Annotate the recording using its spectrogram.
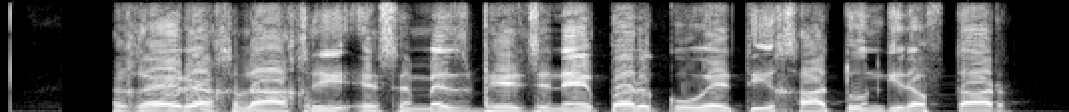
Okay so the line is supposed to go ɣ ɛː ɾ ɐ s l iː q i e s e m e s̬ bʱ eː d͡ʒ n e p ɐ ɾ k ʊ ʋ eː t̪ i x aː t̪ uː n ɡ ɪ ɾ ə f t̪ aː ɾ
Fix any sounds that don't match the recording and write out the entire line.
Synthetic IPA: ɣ ɛː ɾ ɐ x l aː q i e s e m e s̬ bʱ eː d͡ʒ n e p ɐ ɾ k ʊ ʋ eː t̪ i x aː t̪ uː n ɡ ɪ ɾ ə f t̪ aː ɾ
